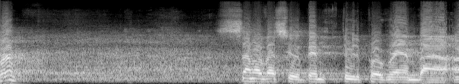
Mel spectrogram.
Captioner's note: laughter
